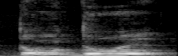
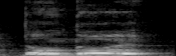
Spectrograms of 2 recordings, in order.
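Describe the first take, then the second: First: Loud, higher shouted warning. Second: Loud, higher shouted warning; warning shout again. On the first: Shouting at people waiting for shots, a loud warning. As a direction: call it out loud to the line. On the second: Shouting at people in the vaccine line, a loud warning. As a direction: yell it across to them. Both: Retold or imitated. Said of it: "I'm like that".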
